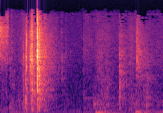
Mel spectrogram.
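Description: Kitchen handling noises as mussels are tipped onto avocado toast: a short clatter about half a second in, then a few faint taps.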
